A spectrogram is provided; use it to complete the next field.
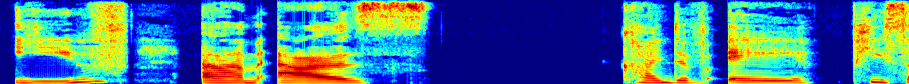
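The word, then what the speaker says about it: Aoife: And so the king, who is named Bod, I believe King Bod, offered Lear his daughter, pronounced Eve, as kind of a peace offering for their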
